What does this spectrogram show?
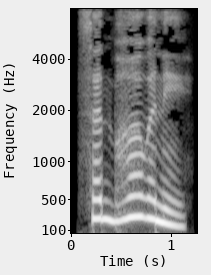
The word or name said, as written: ಸದ್ಭಾವನೆ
